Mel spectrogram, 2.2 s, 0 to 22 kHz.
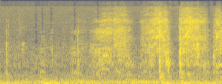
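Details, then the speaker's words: Minleaf ML-MS1 mini portable table saw: gritty metal rasping in uneven strokes as the miter guide slides across the rough, unfinished table plate, which could wear the metal over time. "you can hear that grinding sound which i don't really like over time that's just going to eat away at your actual metal and material"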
